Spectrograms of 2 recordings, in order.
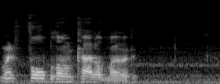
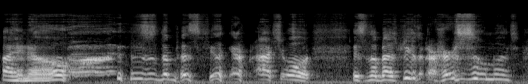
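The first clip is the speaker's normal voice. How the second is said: laughing; 7 semitones higher than usual. Real, not acted. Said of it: "Oh, my face".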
